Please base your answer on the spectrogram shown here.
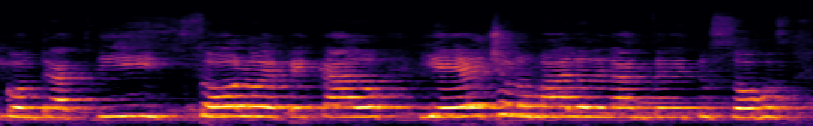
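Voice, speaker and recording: A woman preacher giving an earnest, repetitive sermon with a sing-song cadence. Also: high voice. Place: church. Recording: very echoey church with soft music behind.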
